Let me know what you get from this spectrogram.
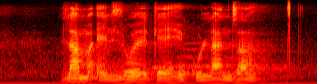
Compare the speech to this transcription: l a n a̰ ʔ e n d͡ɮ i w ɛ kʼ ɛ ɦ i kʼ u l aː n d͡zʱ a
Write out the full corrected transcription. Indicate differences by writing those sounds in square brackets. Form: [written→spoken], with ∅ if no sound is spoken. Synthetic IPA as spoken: l a [n→m] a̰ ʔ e n d͡ɮ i w ɛ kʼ ɛ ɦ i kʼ u l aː n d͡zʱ a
